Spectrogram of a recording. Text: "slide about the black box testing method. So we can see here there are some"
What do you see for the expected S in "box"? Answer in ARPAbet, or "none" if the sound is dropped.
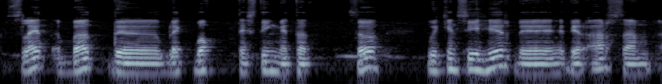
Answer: none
